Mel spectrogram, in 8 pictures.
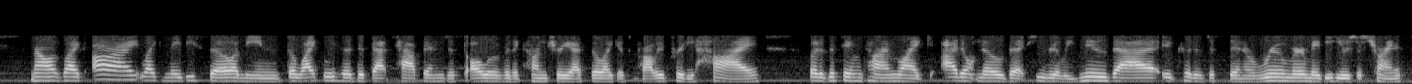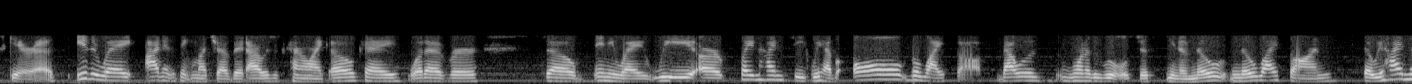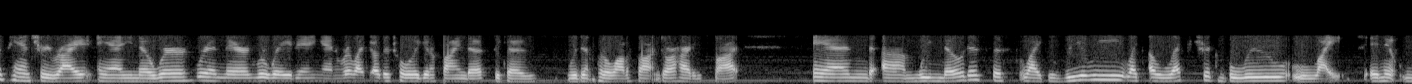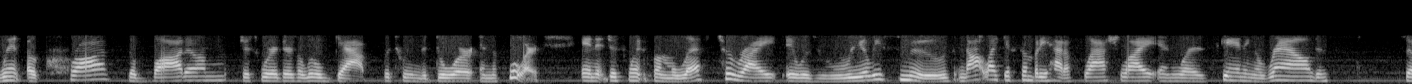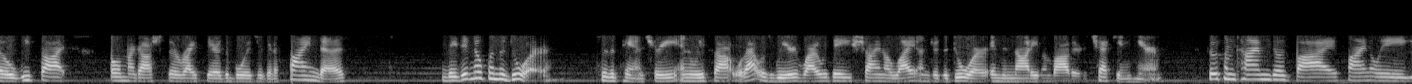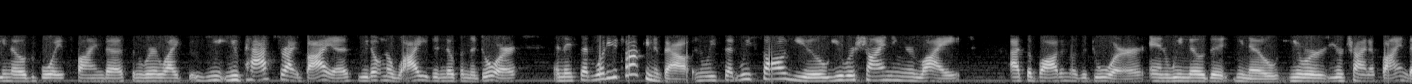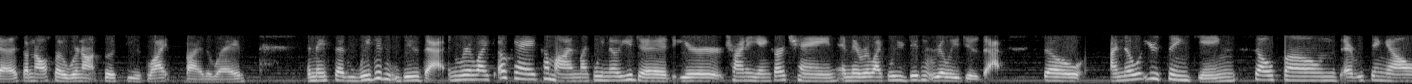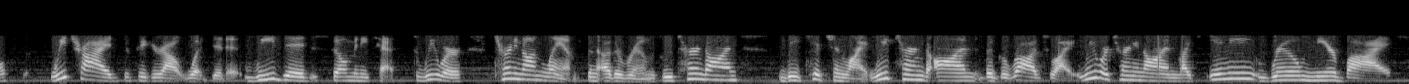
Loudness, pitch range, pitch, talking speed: -17 LUFS, 150-185 Hz, 165 Hz, 215 wpm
